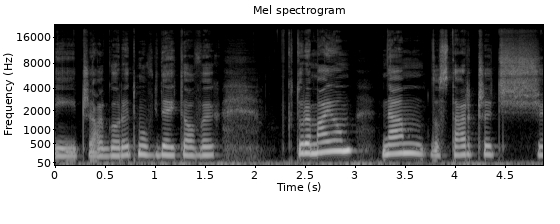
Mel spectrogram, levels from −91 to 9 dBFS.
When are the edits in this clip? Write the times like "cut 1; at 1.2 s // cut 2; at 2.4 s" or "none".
cut 1; at 1.0 s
